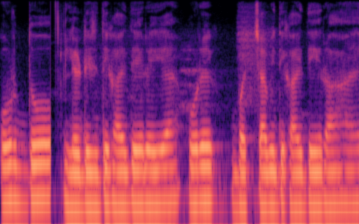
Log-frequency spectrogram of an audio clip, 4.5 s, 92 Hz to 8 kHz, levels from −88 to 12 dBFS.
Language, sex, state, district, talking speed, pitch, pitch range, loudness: Hindi, male, Uttar Pradesh, Saharanpur, 200 wpm, 135 Hz, 130-140 Hz, -15 LUFS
